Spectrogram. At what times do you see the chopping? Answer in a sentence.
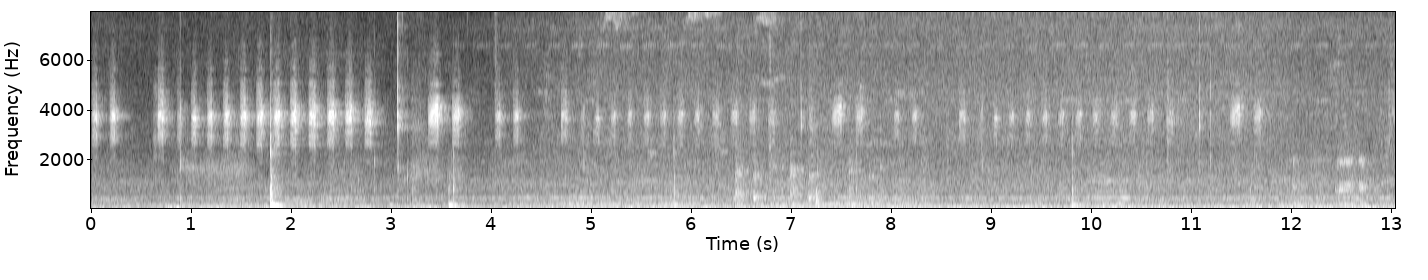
The chopping can't be heard in this clip.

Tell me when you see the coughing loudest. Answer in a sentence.
The loudest moment of the coughing is at 7 seconds.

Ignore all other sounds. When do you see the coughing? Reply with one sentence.
The coughing can be heard from 6.4 to 7.8 s.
